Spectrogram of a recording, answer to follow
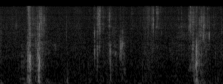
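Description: Footsteps crunching on a dirt and rocky hiking trail: a few separate steps, with a louder pair about a third of a second in and another near the end.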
